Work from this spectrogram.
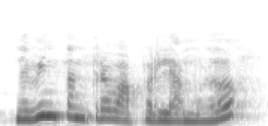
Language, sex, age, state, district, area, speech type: Marathi, female, 45-60, Maharashtra, Kolhapur, urban, spontaneous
